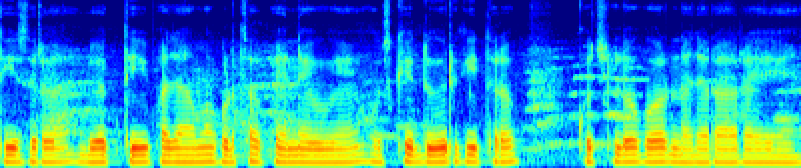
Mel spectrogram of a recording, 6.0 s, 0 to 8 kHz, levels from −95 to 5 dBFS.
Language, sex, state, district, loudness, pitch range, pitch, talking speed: Hindi, male, Bihar, Sitamarhi, -21 LUFS, 120-125 Hz, 125 Hz, 170 wpm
